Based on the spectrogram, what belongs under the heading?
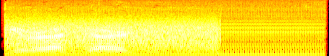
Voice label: Aviation 121.5 Emergency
